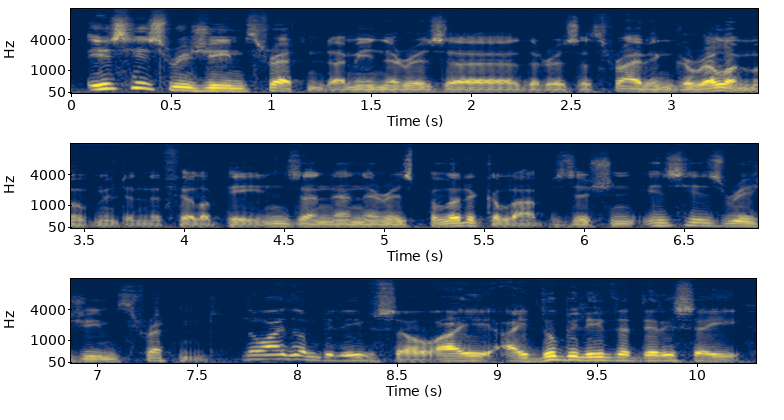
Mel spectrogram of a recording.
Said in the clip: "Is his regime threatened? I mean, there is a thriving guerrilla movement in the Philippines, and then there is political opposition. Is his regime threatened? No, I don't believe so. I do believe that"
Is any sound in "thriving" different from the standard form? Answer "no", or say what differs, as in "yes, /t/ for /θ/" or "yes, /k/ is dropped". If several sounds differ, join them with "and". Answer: no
